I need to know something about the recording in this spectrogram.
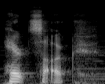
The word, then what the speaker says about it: Herzog: In Germanic languages, it would be pronounced Herzog, because whenever G's end up at the end of German names, a lot of the time it'll end up having more of a hard C or K sound given to it.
